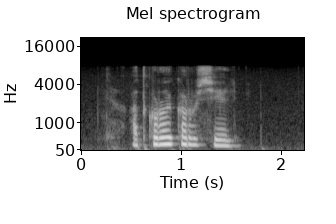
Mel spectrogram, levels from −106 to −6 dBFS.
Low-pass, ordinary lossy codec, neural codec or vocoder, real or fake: none; none; none; real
